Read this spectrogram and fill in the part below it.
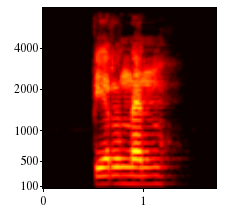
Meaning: plural of Birne "pears"
- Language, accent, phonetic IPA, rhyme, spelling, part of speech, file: German, Austria, [ˈbɪʁnən], -ɪʁnən, Birnen, noun, De-at-Birnen.ogg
